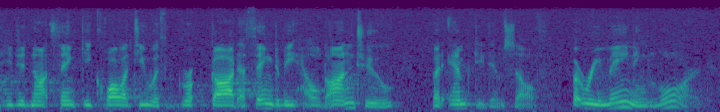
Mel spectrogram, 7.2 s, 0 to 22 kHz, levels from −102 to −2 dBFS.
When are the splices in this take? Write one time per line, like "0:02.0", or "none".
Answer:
0:05.6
